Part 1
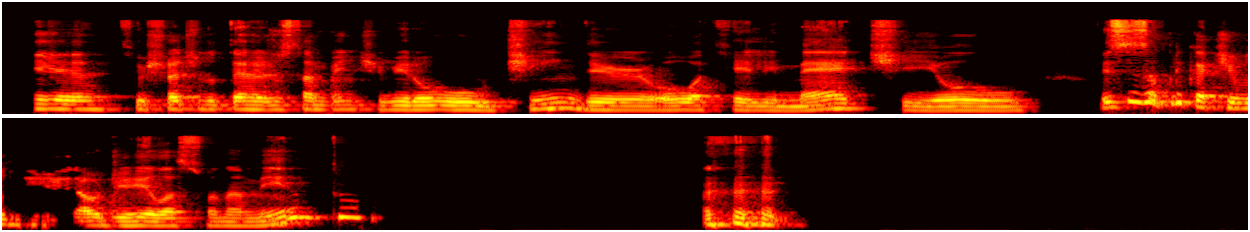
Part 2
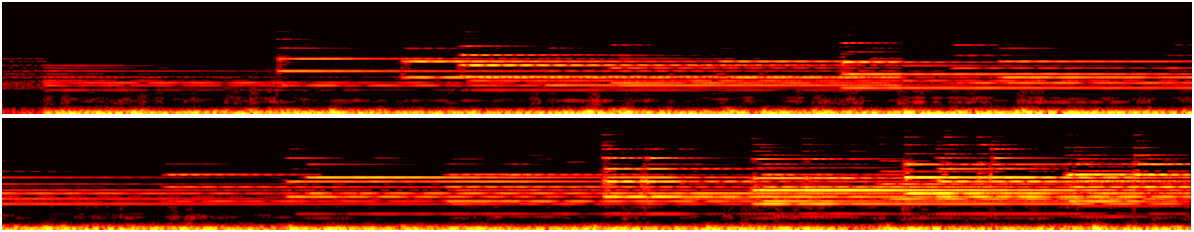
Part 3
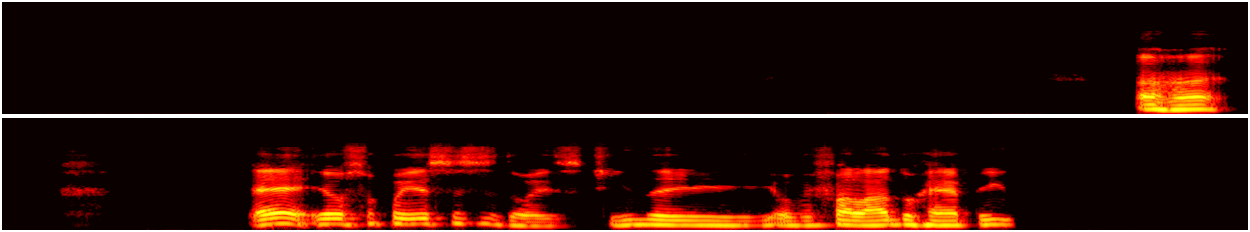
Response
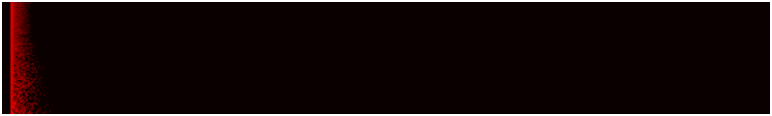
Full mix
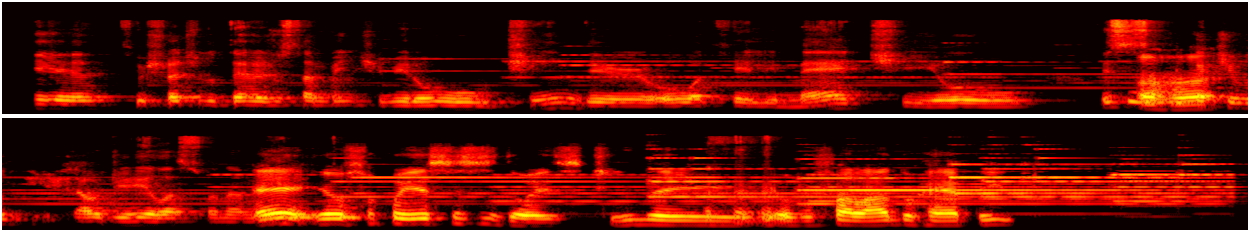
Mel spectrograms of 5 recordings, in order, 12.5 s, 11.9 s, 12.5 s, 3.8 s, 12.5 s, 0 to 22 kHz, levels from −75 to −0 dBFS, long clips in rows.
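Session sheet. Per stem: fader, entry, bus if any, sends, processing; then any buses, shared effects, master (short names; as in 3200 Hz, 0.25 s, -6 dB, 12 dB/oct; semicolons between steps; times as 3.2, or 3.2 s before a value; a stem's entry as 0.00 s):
-8.0 dB, 0.00 s, send -4.5 dB, dry
6.09 s -23 dB -> 6.49 s -13.5 dB, 0.50 s, send -4.5 dB, high shelf 5600 Hz +6.5 dB
+1.5 dB, 0.00 s, no send, vocal rider within 4 dB 0.5 s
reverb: on, RT60 0.55 s, pre-delay 3 ms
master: HPF 340 Hz 24 dB/oct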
